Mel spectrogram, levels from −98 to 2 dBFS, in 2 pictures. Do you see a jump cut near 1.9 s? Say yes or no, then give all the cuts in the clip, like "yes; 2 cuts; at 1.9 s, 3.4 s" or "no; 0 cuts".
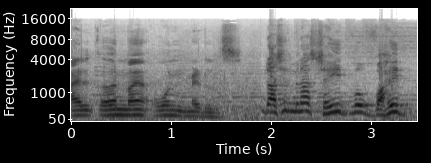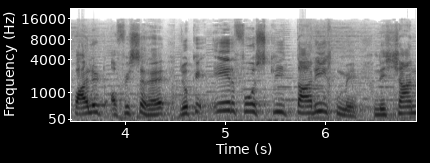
yes; 1 cut; at 1.9 s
